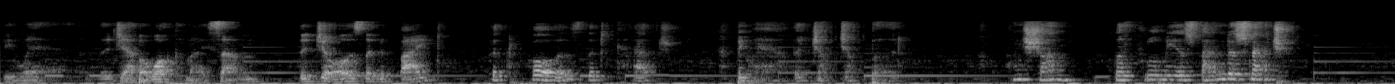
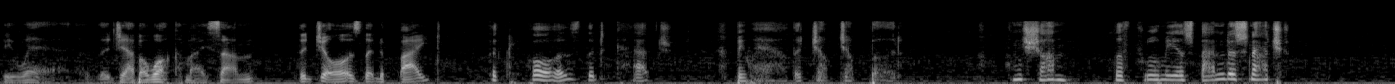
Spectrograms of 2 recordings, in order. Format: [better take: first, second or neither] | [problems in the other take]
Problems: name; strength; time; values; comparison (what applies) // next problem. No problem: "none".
second | background sound (Guitar); 17 dB below the speech // room echo; dies away in 0.4 s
